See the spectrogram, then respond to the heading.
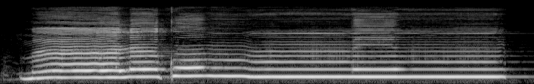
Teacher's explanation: اب یہاں پہ ہم من نہیں کریں گے، دوبارہ ہم نون کو چھوڑ کر پھر میم کے ساتھ میم کو ملائیں گے، میم۔ اب دونوں میم پہ غنہ ہوگا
